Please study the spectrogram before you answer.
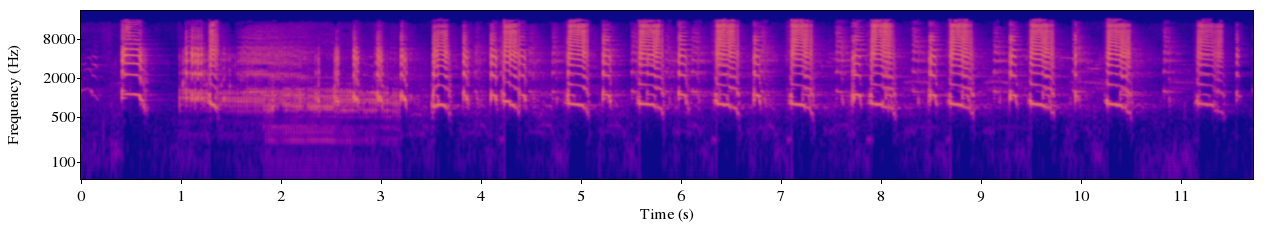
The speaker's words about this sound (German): dann bekommt der Vogelparkbesitzer meistens gleich ein Ständchen. Diesmal sind es die Weißnackenkraniche. Ja, da muss man ja applaudieren eigentlich.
